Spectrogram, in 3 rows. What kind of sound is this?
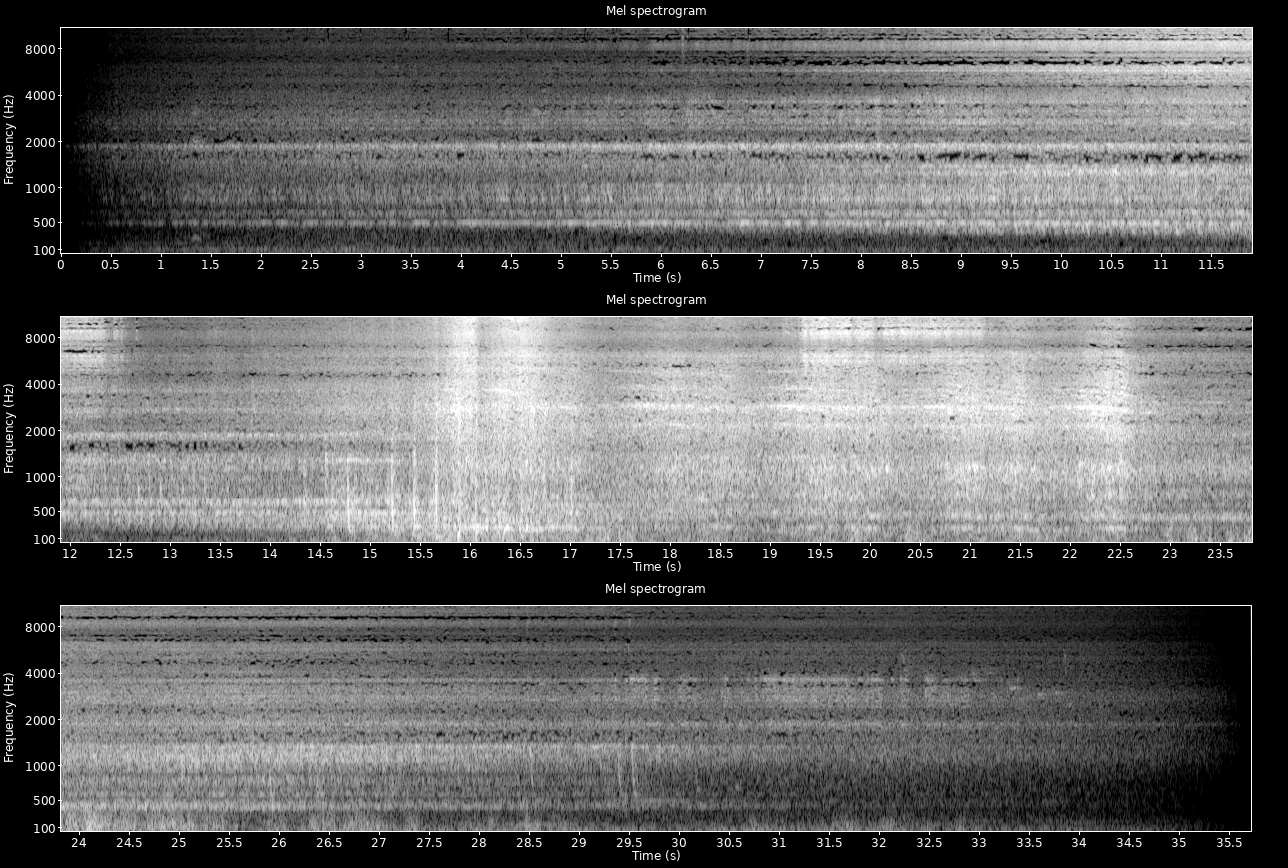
a train passes from left to right. the microphone is near the tracks. recorded with an sony fx1 camera.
